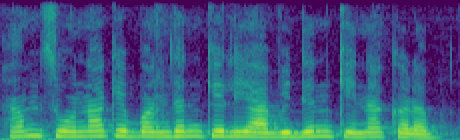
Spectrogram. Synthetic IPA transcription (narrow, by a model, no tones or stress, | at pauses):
hɐmsoːnakebə̃nd̪ʱənkelieaːʋɪɖənkeːnakəɾəb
